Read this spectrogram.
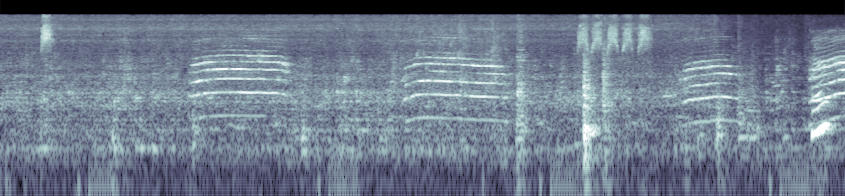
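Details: At the twice-daily feeding ritual, Siamese kitties give several long, level meows spaced a couple of seconds apart, with clinks and clatter between them and a rising cry at the end.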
